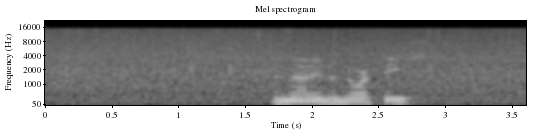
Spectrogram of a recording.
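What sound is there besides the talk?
rain falling outside a van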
